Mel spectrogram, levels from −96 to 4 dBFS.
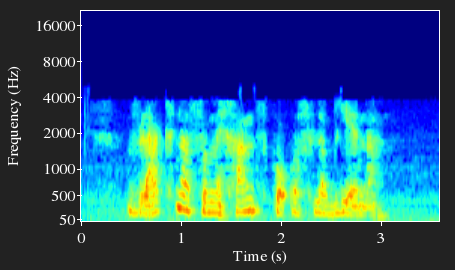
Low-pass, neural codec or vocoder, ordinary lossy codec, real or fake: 10.8 kHz; none; AAC, 16 kbps; real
